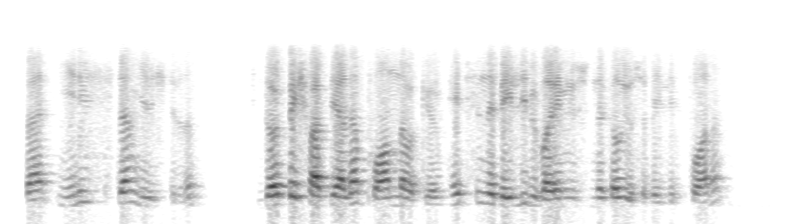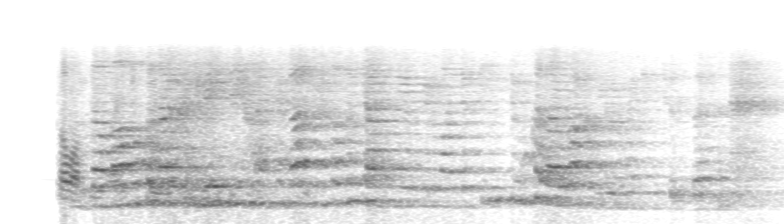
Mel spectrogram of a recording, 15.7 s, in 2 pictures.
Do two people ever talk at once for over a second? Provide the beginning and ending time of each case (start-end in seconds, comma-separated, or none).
8.5-11.0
